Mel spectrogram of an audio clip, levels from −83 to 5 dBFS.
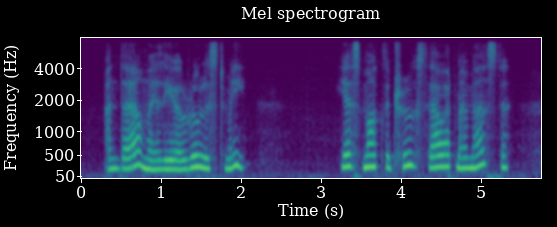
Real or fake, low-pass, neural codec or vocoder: fake; 7.2 kHz; codec, 16 kHz in and 24 kHz out, 0.8 kbps, FocalCodec, streaming, 65536 codes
